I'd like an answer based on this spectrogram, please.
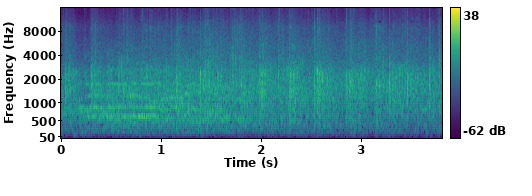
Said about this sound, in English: All right. Let's take a break. Let's take a quick break. If you're listening at home, let's get a round of applause as we...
